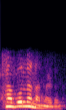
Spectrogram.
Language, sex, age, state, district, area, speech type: Marathi, female, 30-45, Maharashtra, Nashik, urban, conversation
